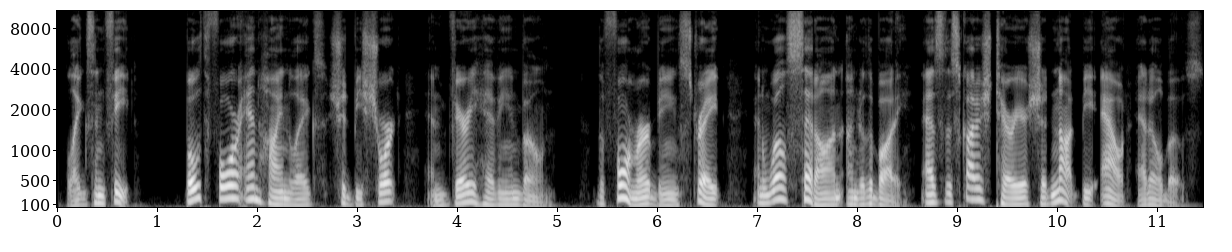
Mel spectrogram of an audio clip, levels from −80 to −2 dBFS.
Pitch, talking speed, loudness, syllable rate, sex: 110 Hz, 190 wpm, -18 LUFS, 4.7 syllables/s, male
